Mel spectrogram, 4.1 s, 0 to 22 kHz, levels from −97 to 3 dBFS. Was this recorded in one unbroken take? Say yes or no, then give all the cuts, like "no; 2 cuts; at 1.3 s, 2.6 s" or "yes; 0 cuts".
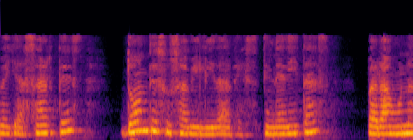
no; 1 cut; at 2.6 s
